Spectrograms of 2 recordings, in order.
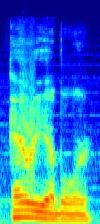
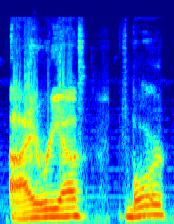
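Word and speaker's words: Iriaebor: time the city of arabor arabor it's like it's a boring area I don't I know I'm pronouncing it like the Dwarven City and Lord of the Rings but it's literally spelled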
